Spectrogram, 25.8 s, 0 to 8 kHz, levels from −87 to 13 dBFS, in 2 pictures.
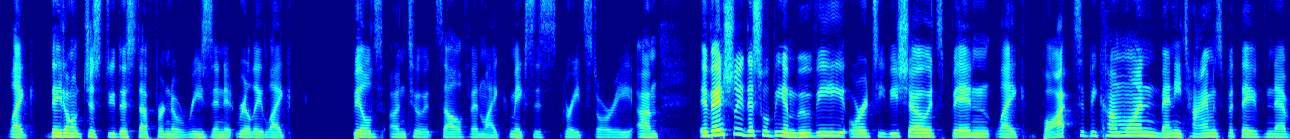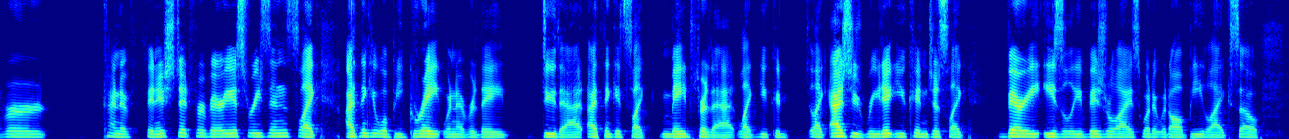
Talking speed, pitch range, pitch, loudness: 215 wpm, 145-175 Hz, 160 Hz, -34 LUFS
